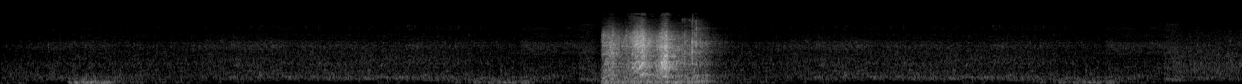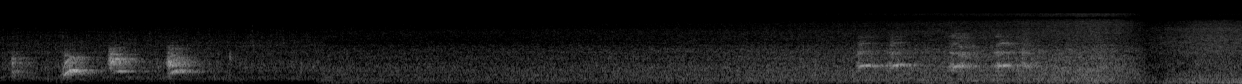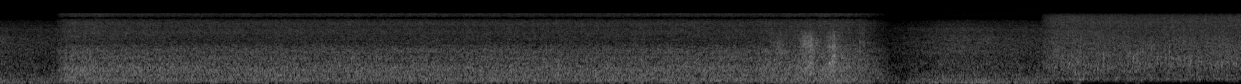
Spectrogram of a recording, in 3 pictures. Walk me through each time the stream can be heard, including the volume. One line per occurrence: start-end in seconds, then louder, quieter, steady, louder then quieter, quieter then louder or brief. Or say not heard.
0.0-37.2 louder.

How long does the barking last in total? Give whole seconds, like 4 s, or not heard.
4 s.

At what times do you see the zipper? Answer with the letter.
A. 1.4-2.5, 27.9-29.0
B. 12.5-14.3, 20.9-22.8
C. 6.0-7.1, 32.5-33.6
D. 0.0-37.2
C.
